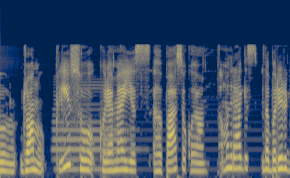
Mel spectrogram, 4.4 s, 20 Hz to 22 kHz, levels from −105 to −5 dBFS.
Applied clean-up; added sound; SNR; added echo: classical method spectral subtraction.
